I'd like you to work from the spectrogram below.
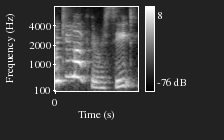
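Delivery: upper-class polite voice. Showing how she speaks when offering someone the receipt, in a posh voice. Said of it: "My normal posh way again".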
